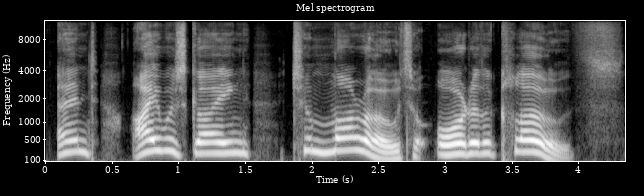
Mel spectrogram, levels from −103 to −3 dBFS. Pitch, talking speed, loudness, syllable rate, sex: 210 Hz, 140 wpm, -14 LUFS, 3.6 syllables/s, male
